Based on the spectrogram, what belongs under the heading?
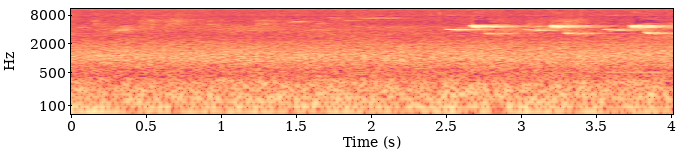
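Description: A songbird singing, starting about two and a half seconds in: short high two-note phrases, a higher note then a lower one, repeated about twice a second over a steady low rumble.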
